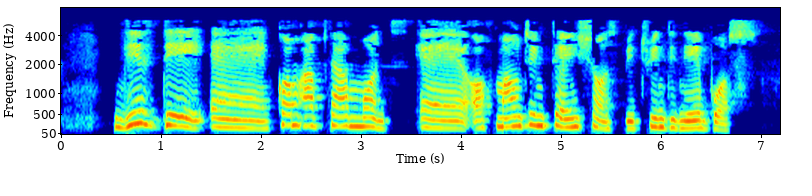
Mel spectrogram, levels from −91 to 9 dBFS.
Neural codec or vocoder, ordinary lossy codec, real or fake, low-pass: none; MP3, 24 kbps; real; 7.2 kHz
